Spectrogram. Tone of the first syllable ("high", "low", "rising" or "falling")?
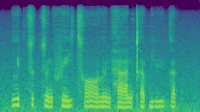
high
